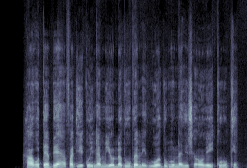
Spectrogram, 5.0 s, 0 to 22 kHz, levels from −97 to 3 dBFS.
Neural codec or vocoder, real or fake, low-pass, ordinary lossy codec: codec, 44.1 kHz, 1.7 kbps, Pupu-Codec; fake; none; none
